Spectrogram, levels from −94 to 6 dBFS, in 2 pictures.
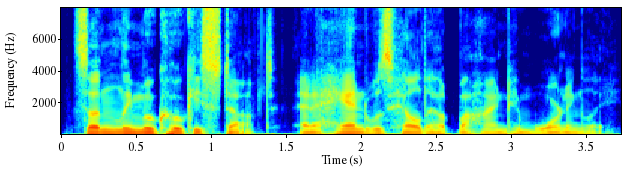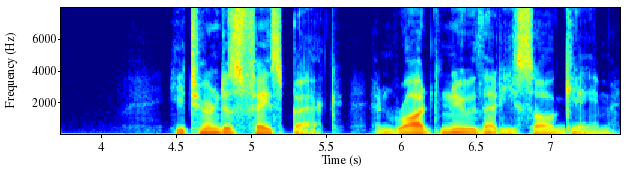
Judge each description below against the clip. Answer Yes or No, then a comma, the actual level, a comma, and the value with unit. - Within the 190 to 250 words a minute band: Yes, average, 195 wpm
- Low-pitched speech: Yes, very low, 90 Hz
